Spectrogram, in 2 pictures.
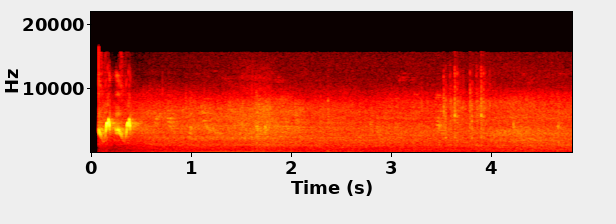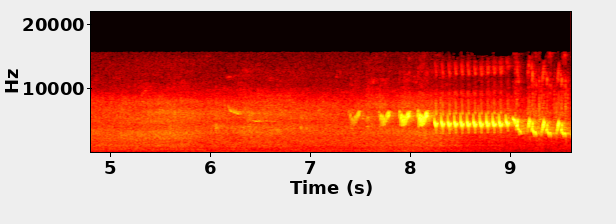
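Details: A common chaffinch, unafraid of passersby, chirps on a sidewalk in Gus-Khrustalny: short, high chirps at the start, then a quick run of repeated bright notes at the end, over steady traffic-like background noise.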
